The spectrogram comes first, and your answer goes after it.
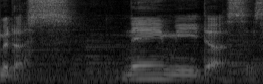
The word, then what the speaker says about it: NeMedus: on with named heed us name it us name me does is how you pronounce his name the nightmare under the sands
